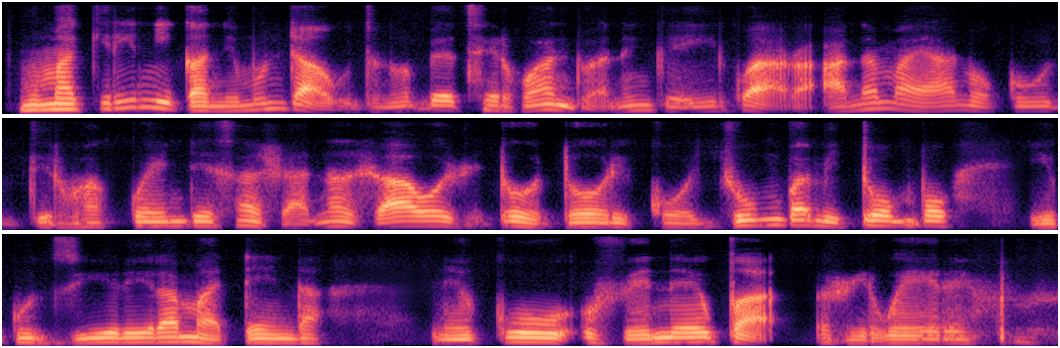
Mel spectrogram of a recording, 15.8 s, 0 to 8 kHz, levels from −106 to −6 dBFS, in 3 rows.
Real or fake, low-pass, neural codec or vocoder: fake; 7.2 kHz; codec, 24 kHz, 0.9 kbps, DualCodec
